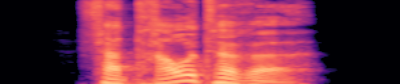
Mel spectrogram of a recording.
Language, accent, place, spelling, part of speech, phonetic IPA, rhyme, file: German, Germany, Berlin, vertrautere, adjective, [fɛɐ̯ˈtʁaʊ̯təʁə], -aʊ̯təʁə, De-vertrautere.ogg
- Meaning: inflection of vertraut: 1. strong/mixed nominative/accusative feminine singular comparative degree 2. strong nominative/accusative plural comparative degree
